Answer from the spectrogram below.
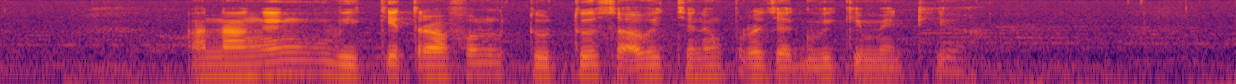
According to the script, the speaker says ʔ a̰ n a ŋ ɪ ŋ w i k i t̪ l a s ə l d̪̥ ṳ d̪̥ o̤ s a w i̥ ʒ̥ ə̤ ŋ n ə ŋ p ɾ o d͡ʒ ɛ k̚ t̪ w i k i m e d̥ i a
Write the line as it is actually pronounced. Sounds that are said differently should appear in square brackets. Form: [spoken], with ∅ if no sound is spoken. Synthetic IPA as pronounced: ʔ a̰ n a ŋ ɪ ŋ w i k i t̪ [ɾ] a [f] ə l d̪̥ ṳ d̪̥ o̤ s a w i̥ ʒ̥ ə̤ [∅] n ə ŋ p ɾ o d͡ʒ ɛ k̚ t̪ w i k i m e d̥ i a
